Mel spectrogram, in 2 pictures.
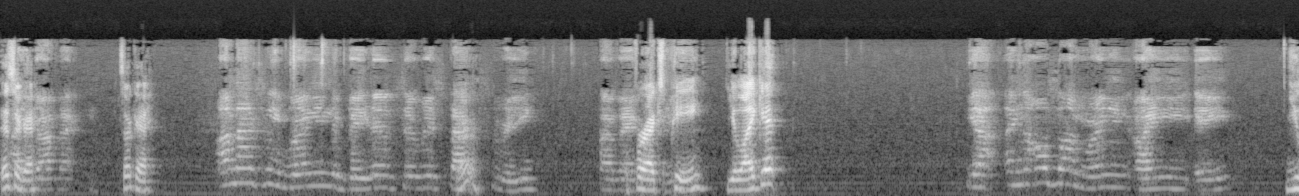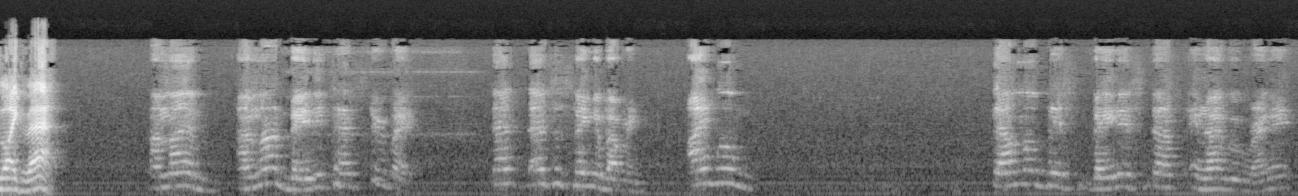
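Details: Speech of an adult man with cerebral palsy, possible dysarthria; no speech disorder is named for him.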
